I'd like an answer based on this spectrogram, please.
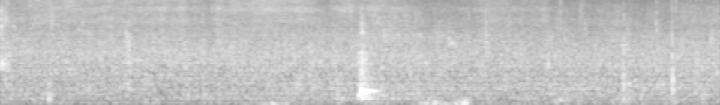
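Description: Lit firework fuse sizzling with a steady hiss, with one brief louder sound about halfway through.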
